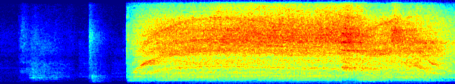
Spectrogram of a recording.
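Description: A loud electric motor-driven tool starts up suddenly about two seconds in, runs steadily, and begins to wind down near the end.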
